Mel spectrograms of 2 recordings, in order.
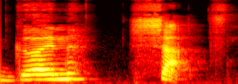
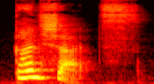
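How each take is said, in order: First: GUNSHOTS split into two slow beats; drawn-out emphasis. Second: Said in the usual way. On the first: Real, not acted. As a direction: stretch "Gunshots", pausing between Gun and shots. Repeats word for dramatic effect.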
